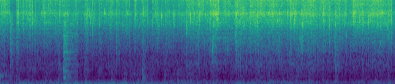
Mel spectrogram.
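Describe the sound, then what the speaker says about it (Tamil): A medium onion with cinnamon, cloves and fennel seeds sautéing in hot oil for Chettinad chicken kuzhambu, a steady close sizzle with occasional scrapes and stirring clatter. "இது வதங்கட்டும் இதில் நம்ம சோம்பு பட்டை லவங்கம் வெங்காயம் ஒரு மீடியம் சைஸ் போட்டிருக்கோம்"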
